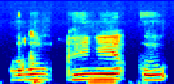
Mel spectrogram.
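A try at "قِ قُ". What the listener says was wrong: Nah, ini malah nah, dibulatkan anti aja mulut saya mulutnya. Gitu ya. Jadi ya tidak perlu kita bulatkan eh, bibir ko gitu ya. Ini berarti tidak mudah ya pengucapannya. Sedangkan ilmu tajwid itu harus terpenuhi ya dia ringan ya. Ringan, mudah atau ringan diucapkan.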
